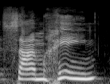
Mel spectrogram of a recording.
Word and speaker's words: Samhain: Com se pronuncia? – Crec que es diu Samhain. – No se pronuncia. – No. – T'ho hauria d'escriure, però. – Samhain. – Exacte.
